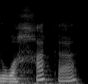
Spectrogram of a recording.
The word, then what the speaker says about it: Oaxaca: Oaxaca, ça s'écrit Oaxaca avec un X. Ça se dit Oaxaca.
